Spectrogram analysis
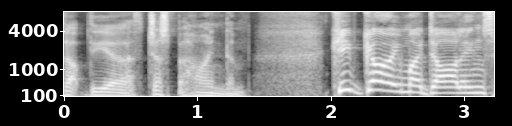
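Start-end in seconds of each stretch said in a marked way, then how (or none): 2.0-3.2 high, louder urging, mock panting; panted. A narrator's reading. Mister Fox spurs his digging family on, panting. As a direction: urge them on as if winded. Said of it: "panted Mister Fox".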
